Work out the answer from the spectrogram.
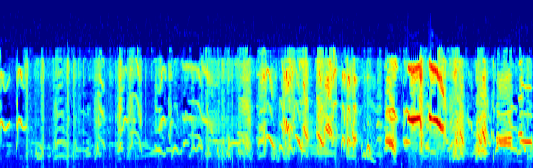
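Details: Wild Oriental magpie-robin, described as very fierce, in a newly cleared field responding to a decoy bird. It gives a loud, varied song of sweet whistles, rising and falling slurs and harsh chattering notes that grows louder and denser toward the end.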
